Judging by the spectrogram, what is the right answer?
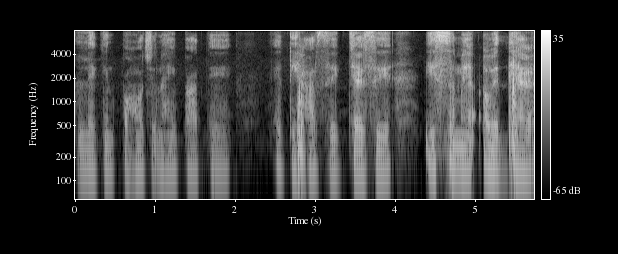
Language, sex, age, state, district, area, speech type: Hindi, male, 45-60, Uttar Pradesh, Prayagraj, urban, spontaneous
